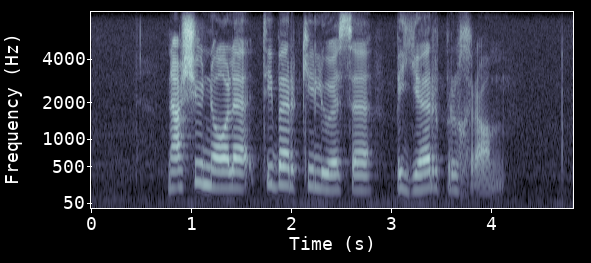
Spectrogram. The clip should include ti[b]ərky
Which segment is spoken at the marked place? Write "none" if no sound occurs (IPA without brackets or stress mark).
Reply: b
